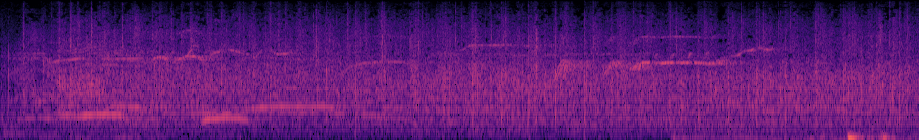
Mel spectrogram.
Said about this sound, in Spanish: Con ese aplauso. Bienvenidos.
